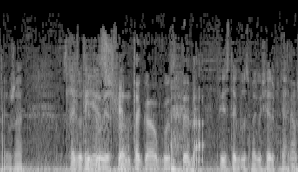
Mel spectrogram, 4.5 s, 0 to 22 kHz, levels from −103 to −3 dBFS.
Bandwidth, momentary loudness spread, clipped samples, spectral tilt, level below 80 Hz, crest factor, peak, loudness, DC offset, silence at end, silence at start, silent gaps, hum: 13.5 kHz; 10 LU; under 0.1%; -6 dB/octave; -36 dBFS; 18 dB; -10 dBFS; -28 LUFS; under 0.1%; 0 s; 0 s; none; none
